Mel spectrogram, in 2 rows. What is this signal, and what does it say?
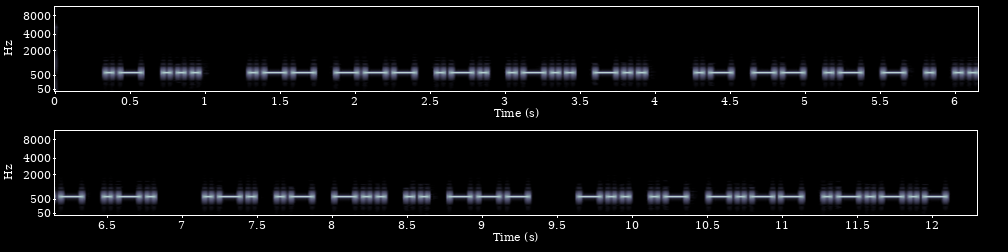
Morse code, heard as a keyed tone, about 25 wpm, 600 Hz. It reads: AS WORLD AMATEUR RADIO DAY.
